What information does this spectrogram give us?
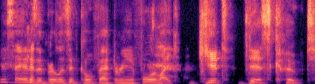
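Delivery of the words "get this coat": put-on British accent. Voicing a character's talking hand shopping for a coat: put-on british accent. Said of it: "Why does your hand speak with a British accent?".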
